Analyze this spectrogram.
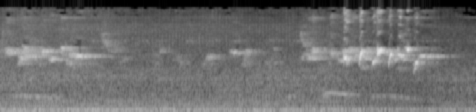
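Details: Red-whiskered bulbul singing in the song styles called Phet and Prachathipat: short warbled, slurred phrases at mid-high pitch, then a louder cluster of quick bright notes near the end, over a steady low rumble.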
